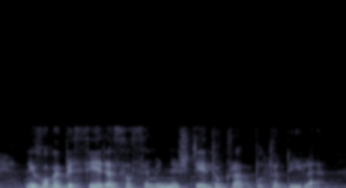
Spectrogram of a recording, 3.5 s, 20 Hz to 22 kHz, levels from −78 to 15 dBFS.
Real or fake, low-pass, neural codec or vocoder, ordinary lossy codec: fake; 7.2 kHz; codec, 16 kHz, 4 kbps, X-Codec, HuBERT features, trained on LibriSpeech; none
